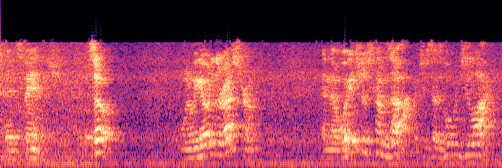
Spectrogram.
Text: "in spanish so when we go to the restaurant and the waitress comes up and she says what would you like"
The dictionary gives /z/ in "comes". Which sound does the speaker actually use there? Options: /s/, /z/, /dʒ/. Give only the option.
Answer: /z/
